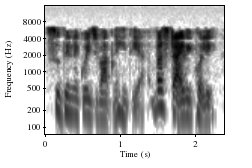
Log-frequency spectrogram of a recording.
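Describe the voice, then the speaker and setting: A woman narrating a moral story dramatically, in deliberate short phrases. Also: low voice, husky, dry recording, muffled recording.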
